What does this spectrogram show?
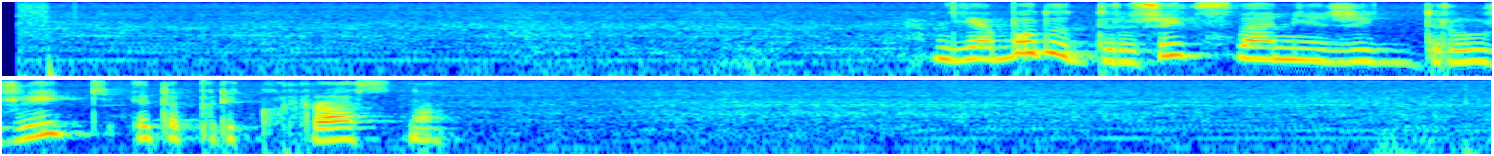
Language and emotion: Russian, positive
